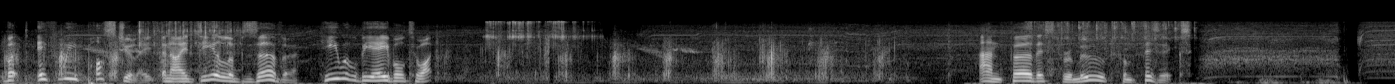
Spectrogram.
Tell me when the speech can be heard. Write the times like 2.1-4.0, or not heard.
0.0-4.3, 9.8-12.1.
